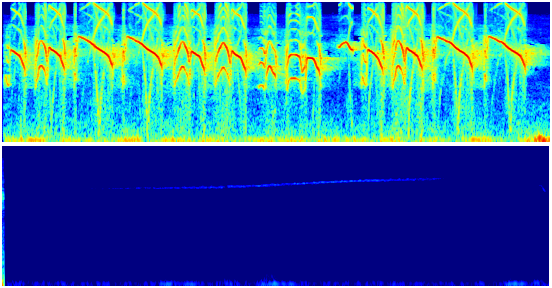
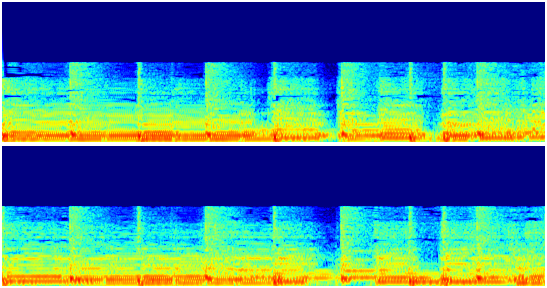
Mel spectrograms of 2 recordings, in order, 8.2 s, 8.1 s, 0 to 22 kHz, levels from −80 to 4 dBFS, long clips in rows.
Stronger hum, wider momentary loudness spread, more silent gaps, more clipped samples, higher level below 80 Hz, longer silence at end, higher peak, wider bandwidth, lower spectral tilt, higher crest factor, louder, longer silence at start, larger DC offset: neither; about the same, 3 LU vs 3 LU; neither; first, 9% vs under 0.1%; second, -30 dBFS vs -20 dBFS; first, 4.1 s vs 0 s; about the same, 0 dBFS vs 0 dBFS; first, over 20 kHz vs 4.5 kHz; second, 3 dB/octave vs -11.5 dB/octave; second, 8 dB vs 14 dB; first, -1 LUFS vs -15 LUFS; about the same, 0 s vs 0 s; neither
